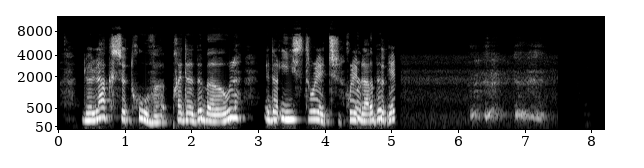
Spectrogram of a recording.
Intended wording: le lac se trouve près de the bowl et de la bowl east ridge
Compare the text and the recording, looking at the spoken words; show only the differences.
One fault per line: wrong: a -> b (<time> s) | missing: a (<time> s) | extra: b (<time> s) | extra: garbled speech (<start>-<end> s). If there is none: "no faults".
missing: la bowl (3.3 s)
extra: garbled speech (4.3-5.1 s)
